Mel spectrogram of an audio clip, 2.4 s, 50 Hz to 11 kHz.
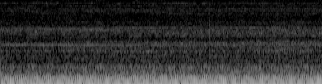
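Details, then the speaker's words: HVAC zone system from a 2011 install with an ICM VFD blower, just called for cooling after sitting offline (coil 78°F, return 79°F). Steady low hum with a soft hiss of refrigerant moving in the piping, fan on low speed, and pressures starting to change. Normal cooling startup. "let me check my thermostat mersin just came on for cooling you can hear the refrigerant in the piping you see the pressures start to change"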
